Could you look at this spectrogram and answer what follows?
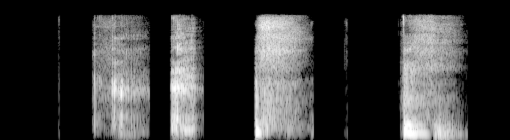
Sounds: Throat clearing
